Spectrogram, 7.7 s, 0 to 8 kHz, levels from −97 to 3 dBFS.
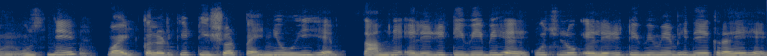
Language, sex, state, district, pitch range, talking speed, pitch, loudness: Hindi, female, Maharashtra, Dhule, 225-250 Hz, 220 wpm, 240 Hz, -40 LUFS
